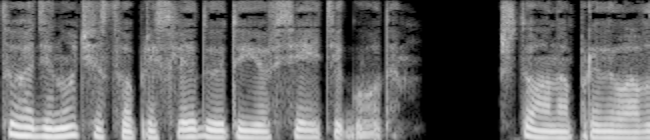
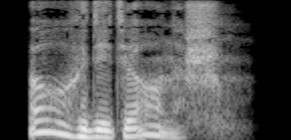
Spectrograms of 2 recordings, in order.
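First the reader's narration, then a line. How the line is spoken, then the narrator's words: Sigh. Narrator (Russian): вздохнула Рамина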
